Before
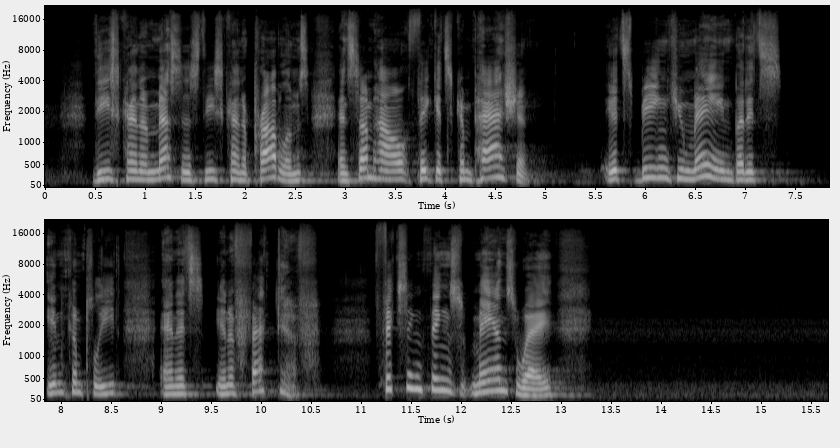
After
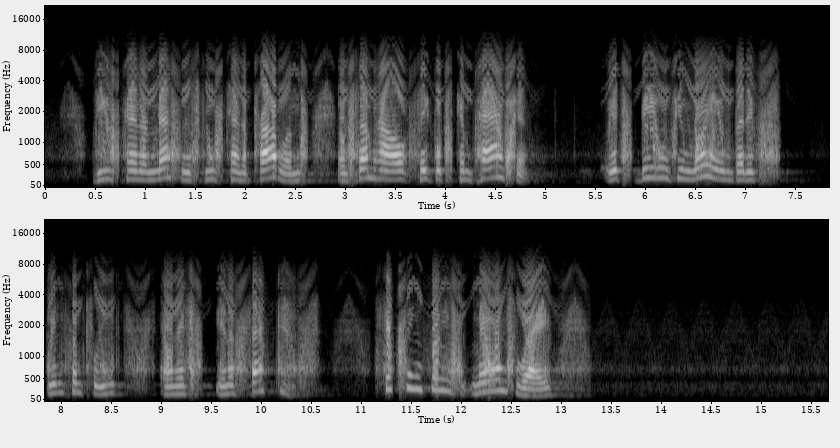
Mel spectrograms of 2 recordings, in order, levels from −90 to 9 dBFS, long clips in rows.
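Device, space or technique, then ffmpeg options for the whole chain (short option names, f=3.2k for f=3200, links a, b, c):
circuit-bent sampling toy: -af "acrusher=samples=12:mix=1:aa=0.000001:lfo=1:lforange=7.2:lforate=3.1,highpass=480,equalizer=f=500:t=q:w=4:g=-7,equalizer=f=720:t=q:w=4:g=10,equalizer=f=1.6k:t=q:w=4:g=-3,equalizer=f=4.2k:t=q:w=4:g=-8,lowpass=f=5.4k:w=0.5412,lowpass=f=5.4k:w=1.3066,volume=6dB"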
